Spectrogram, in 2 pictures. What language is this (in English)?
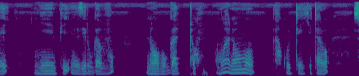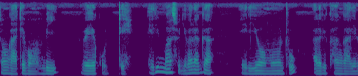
Ganda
